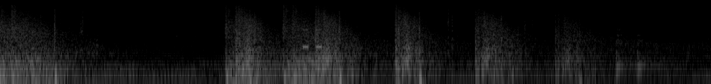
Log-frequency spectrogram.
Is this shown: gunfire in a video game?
yes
